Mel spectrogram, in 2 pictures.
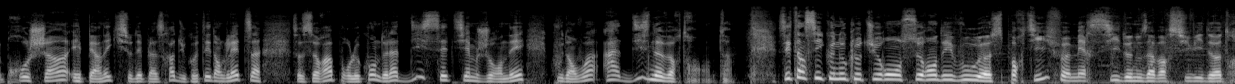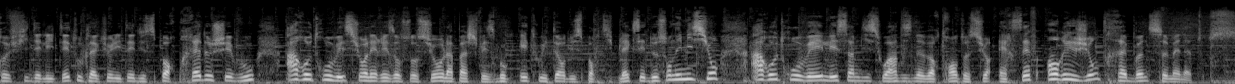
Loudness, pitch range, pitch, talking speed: -20 LUFS, 145-210 Hz, 170 Hz, 190 wpm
